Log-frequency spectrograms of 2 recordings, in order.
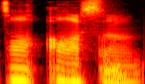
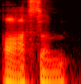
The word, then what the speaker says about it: OSOM: to assume it's pronounced awesome. Yeah. So OSOM. And we're going to just pronounce that awesome because that's how they've sort of referred to it.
